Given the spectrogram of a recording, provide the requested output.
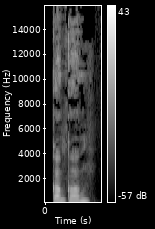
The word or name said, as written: gongong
